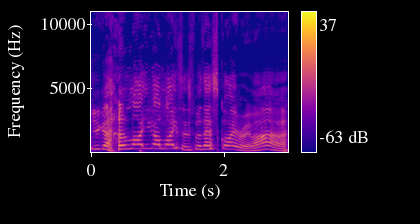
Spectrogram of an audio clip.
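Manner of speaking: overdone, exaggerated British accent at very high pitch. Joking about the UK, the speaker questions someone about mod licenses in a British accent bit. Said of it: "I am not joining the British accent bit".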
